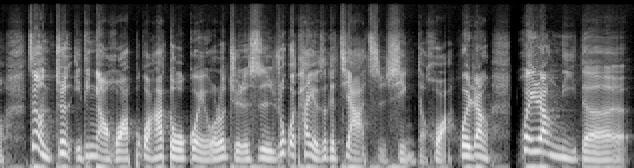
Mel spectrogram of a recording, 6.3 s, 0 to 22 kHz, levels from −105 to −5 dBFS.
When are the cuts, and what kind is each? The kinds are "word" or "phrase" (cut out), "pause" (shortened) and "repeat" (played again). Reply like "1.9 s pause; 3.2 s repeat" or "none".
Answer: 5.1 s pause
